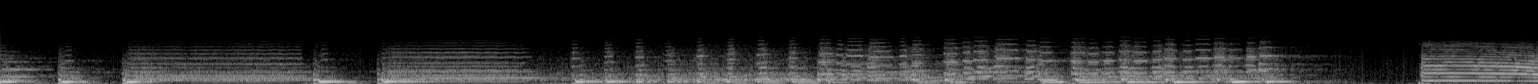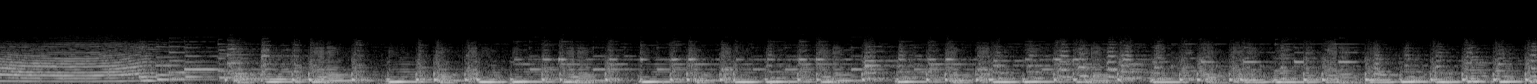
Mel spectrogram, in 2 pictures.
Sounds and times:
Music: 0.0s - 30.7s.

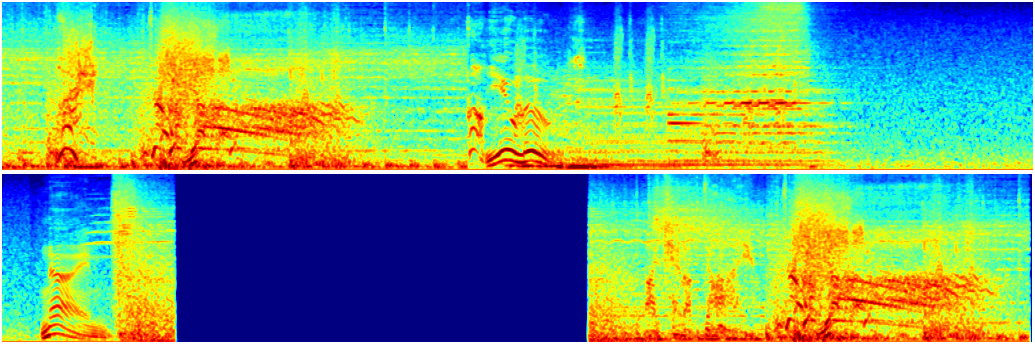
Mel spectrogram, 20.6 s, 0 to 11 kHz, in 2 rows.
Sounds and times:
Music: 0.0s - 8.7s, 16.2s - 20.6s
Male speech, man speaking: 4.6s - 5.6s, 10.7s - 11.4s, 16.8s - 19.0s.

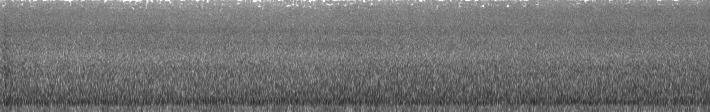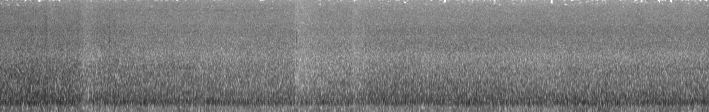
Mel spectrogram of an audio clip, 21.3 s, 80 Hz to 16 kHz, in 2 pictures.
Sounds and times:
Waves, surf: 0.0s - 21.2s
Wind noise (microphone): 0.0s - 21.2s.

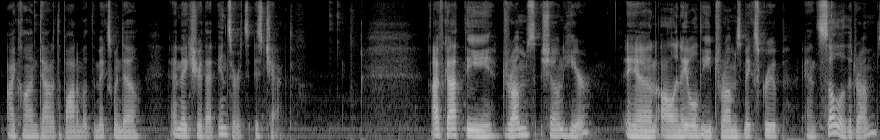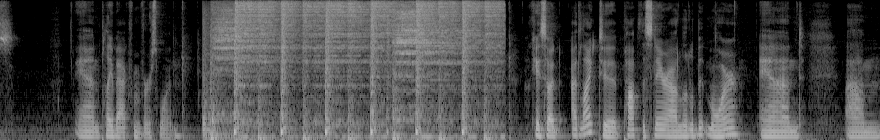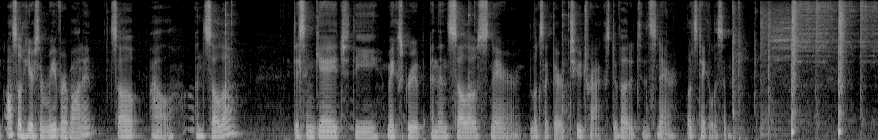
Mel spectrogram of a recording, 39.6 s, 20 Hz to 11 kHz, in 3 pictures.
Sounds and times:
Speech: 0.0s - 4.4s, 6.4s - 13.5s, 14.3s - 16.0s, 21.1s - 25.3s, 25.9s - 30.1s, 30.8s - 37.5s
Music: 16.2s - 20.8s, 37.8s - 39.5s.

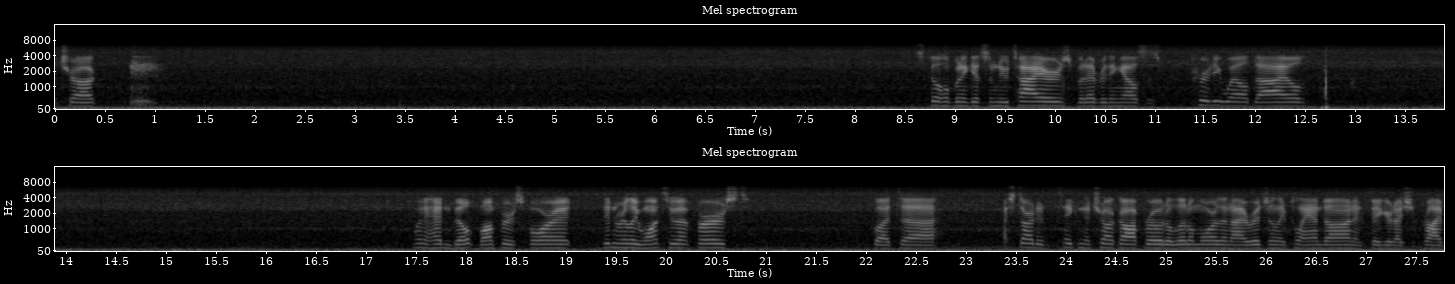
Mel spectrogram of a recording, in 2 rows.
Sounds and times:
Speech: 0.0s - 1.1s, 8.6s - 12.6s, 17.5s - 20.9s, 22.1s - 22.8s, 23.4s - 27.7s
Vehicle: 0.0s - 27.7s.

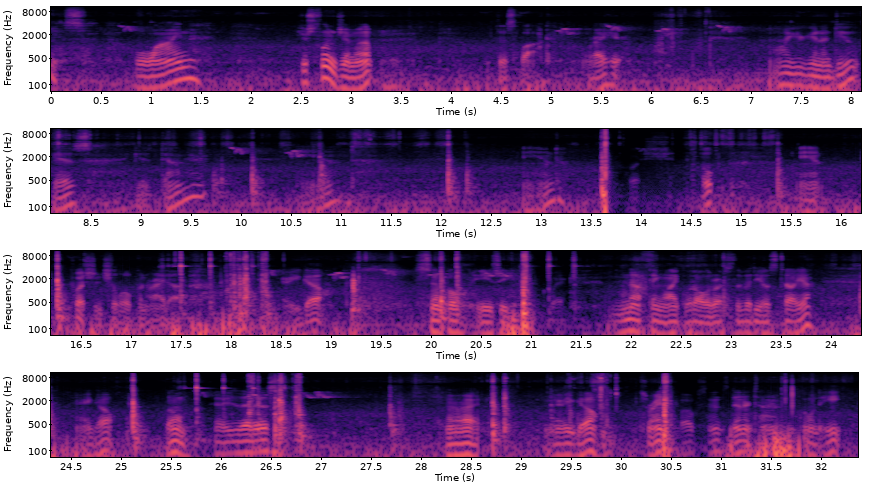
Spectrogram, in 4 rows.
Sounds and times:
Speech: 0.0s - 1.6s, 2.5s - 3.3s, 4.4s - 5.8s, 7.2s - 9.7s, 10.7s - 11.2s, 12.8s - 13.3s, 13.9s - 15.0s, 15.6s - 15.8s, 16.4s - 17.6s, 18.5s - 19.0s, 19.9s - 23.9s, 24.5s - 26.6s, 28.2s - 28.6s, 29.2s - 32.3s.

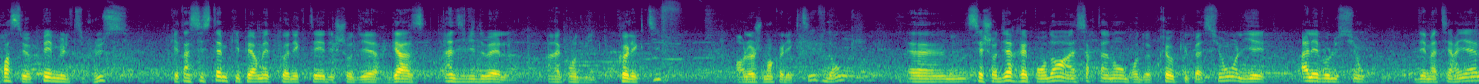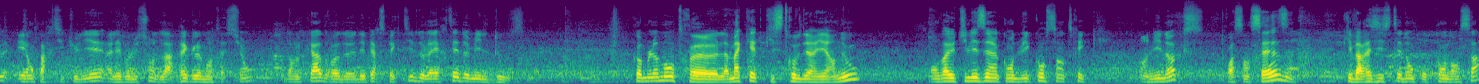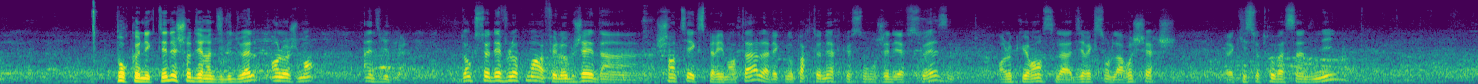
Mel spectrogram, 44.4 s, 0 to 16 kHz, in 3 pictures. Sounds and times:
Speech: 0.0s - 20.1s, 21.1s - 23.4s, 24.1s - 29.7s, 30.7s - 43.2s.

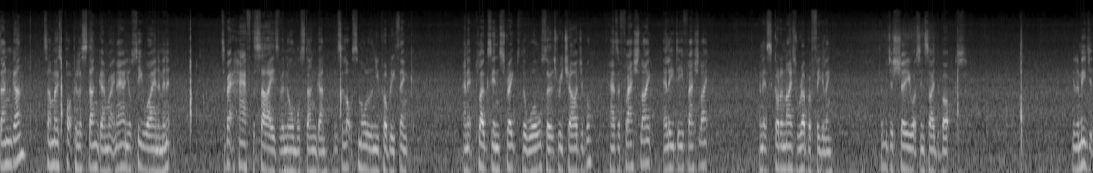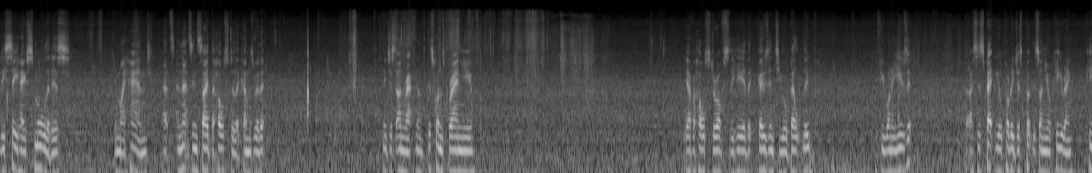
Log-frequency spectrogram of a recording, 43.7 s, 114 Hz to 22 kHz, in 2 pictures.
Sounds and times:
Speech: 0.0s - 3.5s, 4.4s - 8.3s, 9.2s - 14.2s, 15.2s - 16.7s, 17.6s - 19.4s, 21.4s - 23.3s, 24.1s - 27.2s, 29.5s - 31.4s, 35.6s - 38.2s, 39.4s - 40.2s, 41.1s - 43.7s.

